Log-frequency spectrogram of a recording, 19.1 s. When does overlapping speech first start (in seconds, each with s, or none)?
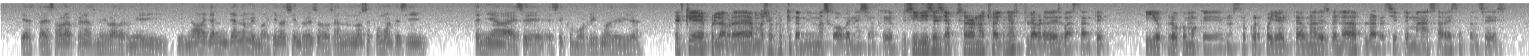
none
